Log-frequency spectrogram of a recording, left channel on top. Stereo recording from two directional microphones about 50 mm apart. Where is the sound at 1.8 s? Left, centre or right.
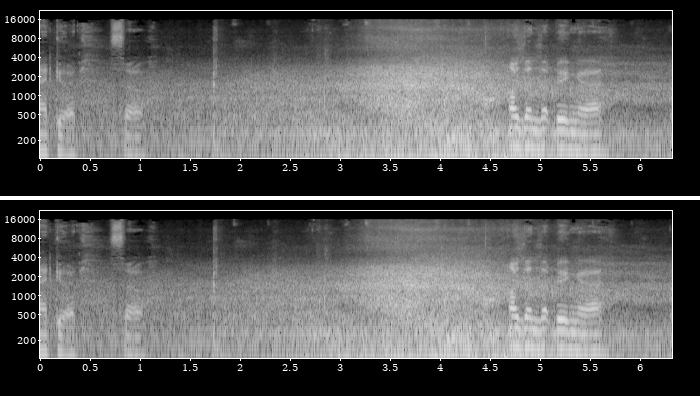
Centre; by 4.6 s right.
